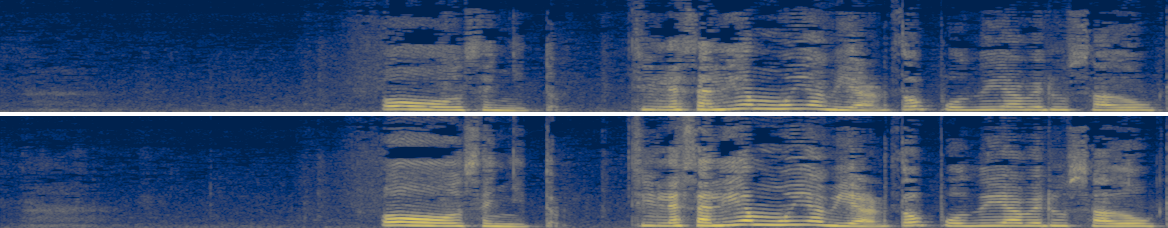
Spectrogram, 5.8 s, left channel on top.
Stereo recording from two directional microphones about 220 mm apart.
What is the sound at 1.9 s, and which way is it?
A woman's voice, 45° right (ahead or behind).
